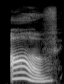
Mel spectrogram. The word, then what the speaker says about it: of: Before vowel sounds, of is pronounced of. For example, 1, The heat of August sounds like the heat of August. before consonant sounds, of is reduced to a.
